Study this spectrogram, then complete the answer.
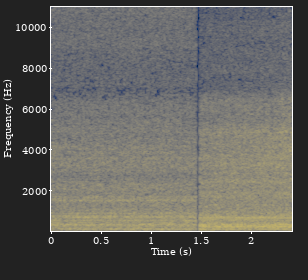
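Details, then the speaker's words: Replaced inducer/exhaust vent motor on a 2007 Lennox furnace (12W47) running a few minutes with quiet steady airflow hum, no rattle, squeal or bearing growl; normal operation after replacement. "so there we have it it's been running for a few minutes it's still nice and quiet"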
